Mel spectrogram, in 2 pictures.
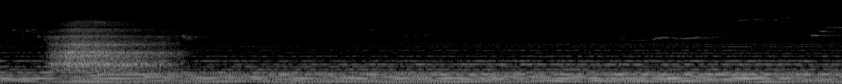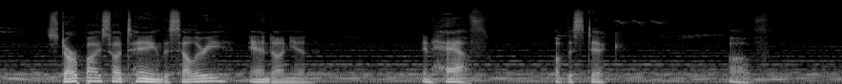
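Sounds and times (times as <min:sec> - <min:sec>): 
deep breath in and out: 0:00.5 - 0:02.1
speech: 0:09.0 - 0:11.6, 0:12.6 - 0:13.4, 0:14.0 - 0:14.7, 0:15.7 - 0:16.2.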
